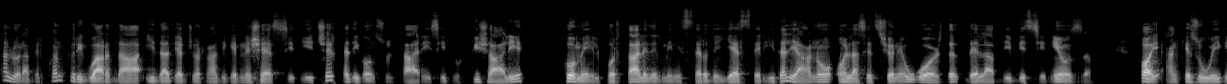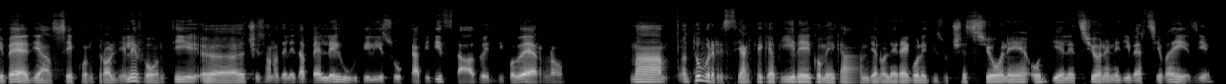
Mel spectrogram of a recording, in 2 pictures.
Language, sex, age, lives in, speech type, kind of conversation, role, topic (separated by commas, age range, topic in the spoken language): Italian, male, 20-24, Italy, read, expert-assistant, expert, Se volessi capire meglio come funzionano i governi in paesi diversi, da dove potrei iniziare a raccogliere informazioni utili?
